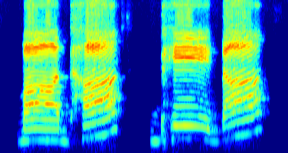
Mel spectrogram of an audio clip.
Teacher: Then also note nir ba alpa prana, dha mahaprana, and then nir bhe mahaprana and da alpa prana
